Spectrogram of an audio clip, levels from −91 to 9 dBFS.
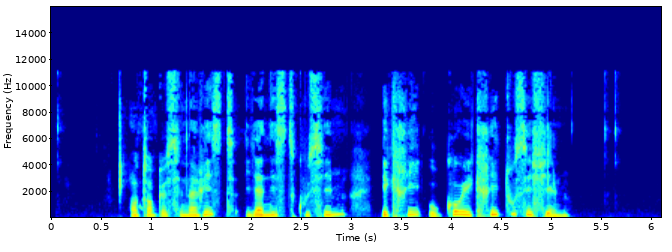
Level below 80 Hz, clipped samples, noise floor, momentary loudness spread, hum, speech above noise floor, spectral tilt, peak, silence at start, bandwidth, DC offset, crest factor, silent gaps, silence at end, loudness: -60 dBFS; under 0.1%; -75 dBFS; 10 LU; none; 48 dB; -5 dB/octave; -8 dBFS; 0.8 s; 11.5 kHz; under 0.1%; 22 dB; none; 0.95 s; -28 LUFS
